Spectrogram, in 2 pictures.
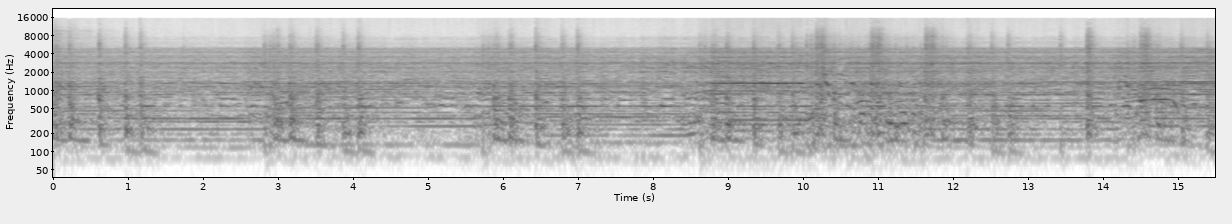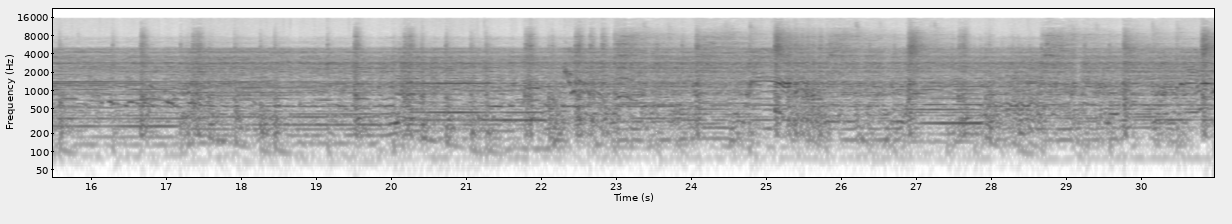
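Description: A thrash metal band playing live: distorted electric guitar riffs driven by drums, the song kicking in right at the start.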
